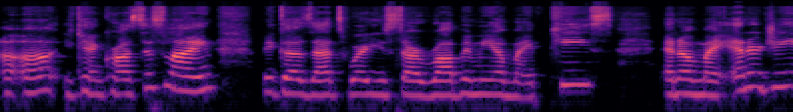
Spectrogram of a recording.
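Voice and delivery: ordinary delivery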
